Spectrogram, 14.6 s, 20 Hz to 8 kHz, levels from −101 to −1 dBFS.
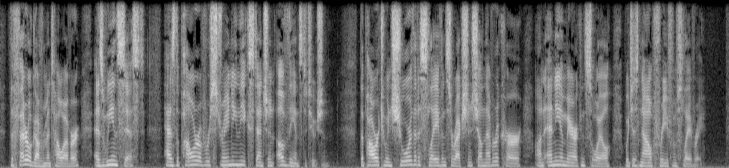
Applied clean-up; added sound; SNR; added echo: none; none; none; none.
